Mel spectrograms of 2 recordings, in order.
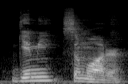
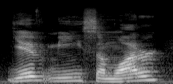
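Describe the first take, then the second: First: Give and me merge into one word. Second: Give and me are said as separate words.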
